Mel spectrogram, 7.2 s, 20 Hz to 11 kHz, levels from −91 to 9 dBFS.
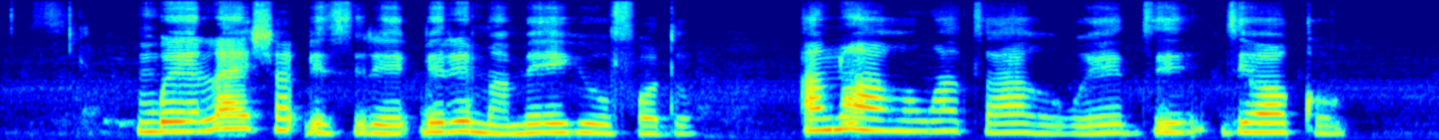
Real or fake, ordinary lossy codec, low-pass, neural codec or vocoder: fake; none; none; vocoder, 22.05 kHz, 80 mel bands, WaveNeXt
